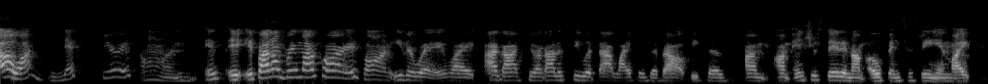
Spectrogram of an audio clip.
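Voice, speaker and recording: A woman's medium-pitched voice at a fairly quick pace, with very wide pitch swings, big swings in loudness and hardly any pauses. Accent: Southern. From California. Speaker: car builder. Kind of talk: casual chat.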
